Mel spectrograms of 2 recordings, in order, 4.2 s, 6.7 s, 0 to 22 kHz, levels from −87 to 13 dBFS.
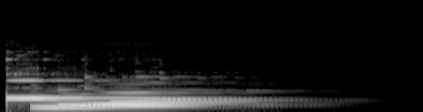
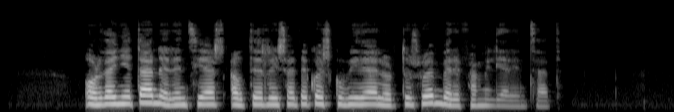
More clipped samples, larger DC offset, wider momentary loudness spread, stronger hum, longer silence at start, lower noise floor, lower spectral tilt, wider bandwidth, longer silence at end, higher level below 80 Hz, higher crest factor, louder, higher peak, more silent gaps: neither; neither; second, 17 LU vs 21 LU; neither; second, 0.05 s vs 0.85 s; first, -87 dBFS vs -76 dBFS; first, -14 dB/octave vs -6.5 dB/octave; second, 3.1 kHz vs 10.5 kHz; first, 1.85 s vs 1.25 s; first, -64 dBFS vs -76 dBFS; second, 12 dB vs 20 dB; first, -13 LUFS vs -22 LUFS; about the same, -2 dBFS vs -4 dBFS; neither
